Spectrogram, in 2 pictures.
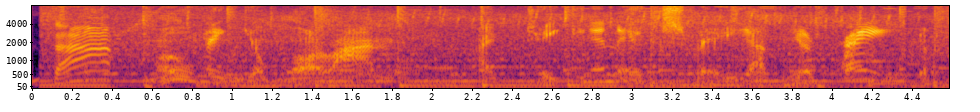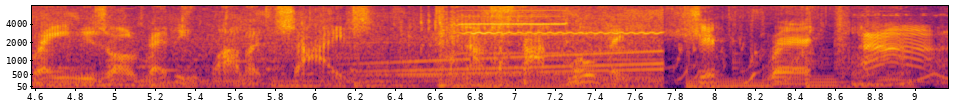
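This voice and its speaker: A man's voice: high voice, gravelly, exaggerated voice. An actor voicing a grumpy, insulting old male ape in a cartoon series, crotchety and scolding. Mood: irritated. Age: older. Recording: cartoon soundtrack with loud music.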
